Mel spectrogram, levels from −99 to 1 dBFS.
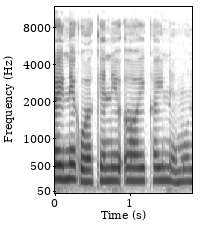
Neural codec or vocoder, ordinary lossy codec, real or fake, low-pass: none; none; real; none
